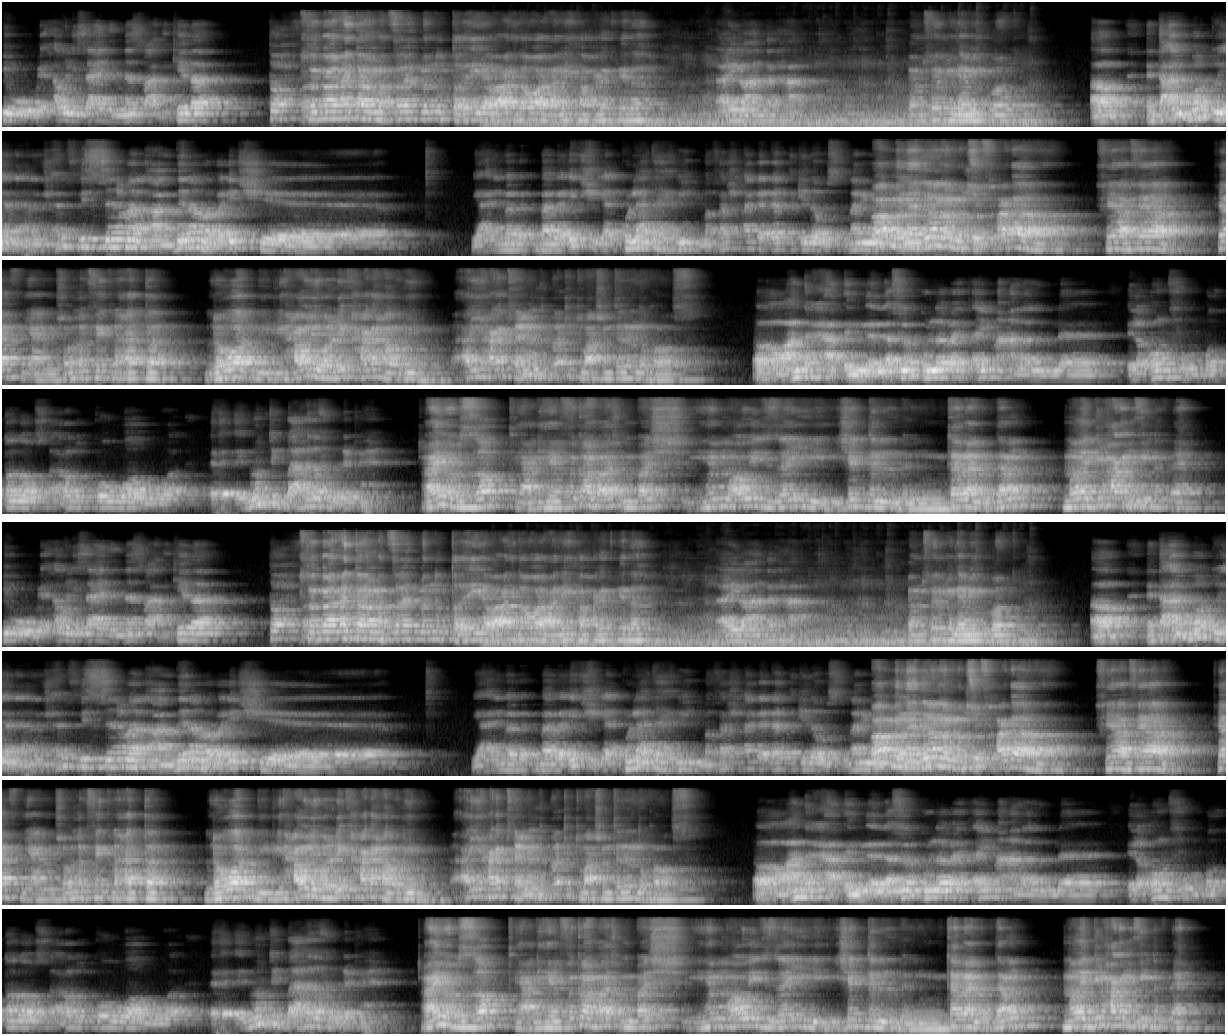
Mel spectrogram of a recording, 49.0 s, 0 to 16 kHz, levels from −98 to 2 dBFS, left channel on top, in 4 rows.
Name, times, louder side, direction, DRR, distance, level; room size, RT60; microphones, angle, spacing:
voice 1, 0.0-2.1 2.7-3.1 7.1-8.0 9.5-9.8 10.9-11.1 11.4-16.1 16.9-21.4 21.9-22.0 29.7-29.9 32.0-35.4 35.7-38.5 38.8-40.4 47.9-48.1, left 2 dB, 20° left, -6 dB, 0.5 m, -23 dB
voice 2, 3.0-6.4 9.0-10.1 20.9-22.9 23.2-24.0 24.4-26.1 26.5-31.3 40.9-47.0 47.3-48.5, right 1 dB, 70° right, -1 dB, 0.5 m, -22 dB
sound 1, 4.7-10.3, right 1 dB, 50° right, 1.0 m, -35 dB
3.5 x 2.1 x 2.3 m, 0.90 s
head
